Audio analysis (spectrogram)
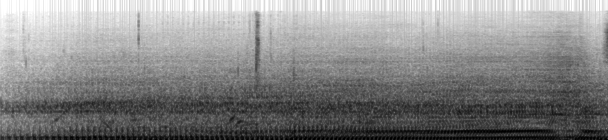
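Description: A motorcycle climbing toward Everest base camp in Nepal gives a steady, close engine drone with a rough throb, a slight rise in revs midway, and a constant rush of wind.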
